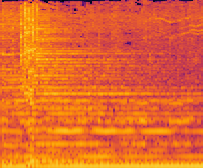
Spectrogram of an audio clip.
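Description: Background music: strummed acoustic guitar, with a chord change about a third of a second in.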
